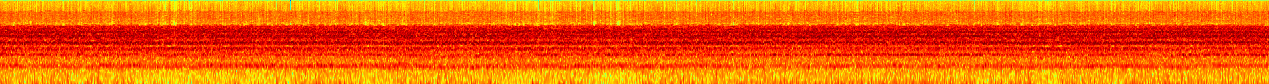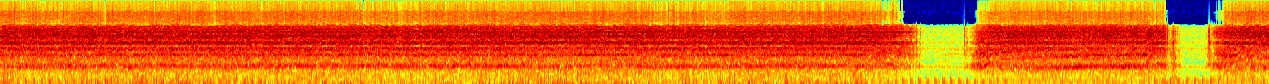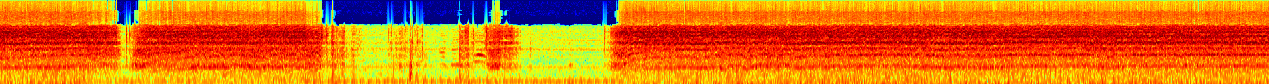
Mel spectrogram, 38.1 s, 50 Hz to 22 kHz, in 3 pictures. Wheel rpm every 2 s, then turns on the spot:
230, 230, 220, 220, 230, 220, 220, 230, 230, 220, 170, 130, 120, 150, 60, 40, 210, 220, 230.
none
